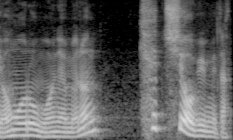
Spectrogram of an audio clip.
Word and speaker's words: catch-up: 적으로 이제 요런 이 캐치 업 발음을 잘 하셔야 되요 감자 찜 어 찍어먹는 태 차비 아니라 뭐라구요 캐치 업 이라고 캣 초 그래서 이 이런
